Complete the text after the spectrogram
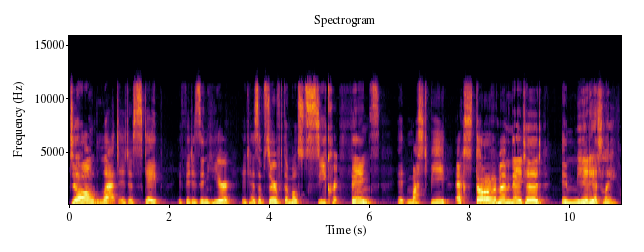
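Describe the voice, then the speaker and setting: A woman voicing an imperious, furious female witch leader who shouts slow, booming commands. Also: natural voice. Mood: commanding.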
